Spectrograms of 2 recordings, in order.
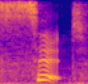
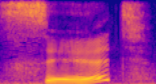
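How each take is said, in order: First: The voice falls at the end like a statement. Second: The voice rises at the end like a question. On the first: The speaker is telling the dog to sit. The speaker calls it right. "it's sit. We're, we're happy, ... we're just making a statement" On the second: The speaker is asking the dog to sit. The speaker calls it wrong. "You don't want to ask them to sit. It's not sit"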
